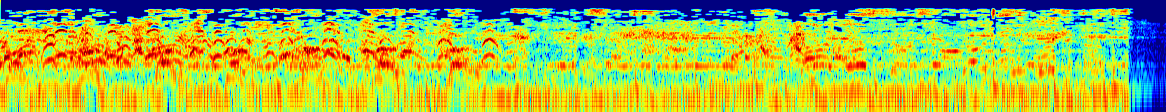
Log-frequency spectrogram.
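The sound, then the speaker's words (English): At a Pride Parade in Seattle, Washington, a crowd of people barks and yips like dogs at a Christian street preacher, many voices overlapping in a loud, continuous, chaotic chorus with some murmuring and laughter mixed in, ending abruptly. “Barking like dogs.”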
